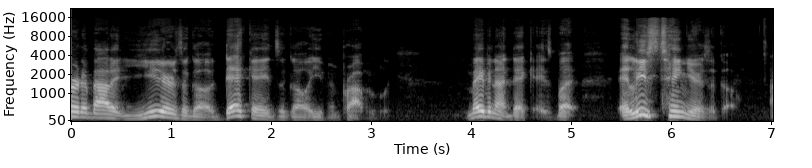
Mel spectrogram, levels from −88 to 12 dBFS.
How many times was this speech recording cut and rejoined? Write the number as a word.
zero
